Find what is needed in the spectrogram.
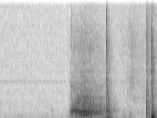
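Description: A drawer being slid with a scraping rub, then knocked, about a second in after a quiet moment, as someone rummages through it.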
